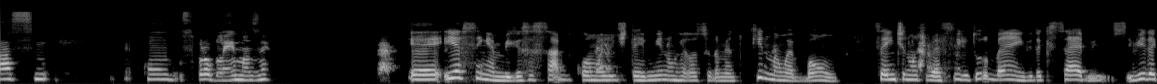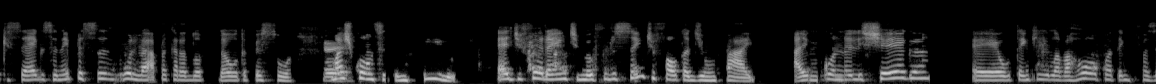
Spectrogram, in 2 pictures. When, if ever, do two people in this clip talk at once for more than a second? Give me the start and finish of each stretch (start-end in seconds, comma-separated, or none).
none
